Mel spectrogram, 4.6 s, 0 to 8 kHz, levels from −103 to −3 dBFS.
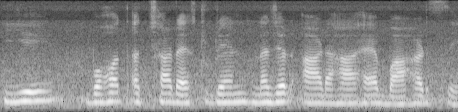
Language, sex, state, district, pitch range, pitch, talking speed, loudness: Hindi, female, Bihar, Katihar, 165-190 Hz, 180 Hz, 130 wpm, -15 LUFS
